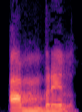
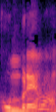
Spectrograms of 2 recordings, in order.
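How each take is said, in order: First: The word starts with an 'a' vowel sound. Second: The word starts without an 'a' vowel sound. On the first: The speaker calls it right. "tapi umbrella" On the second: The speaker calls it wrong. "bukan umbrella kita bacanya"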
